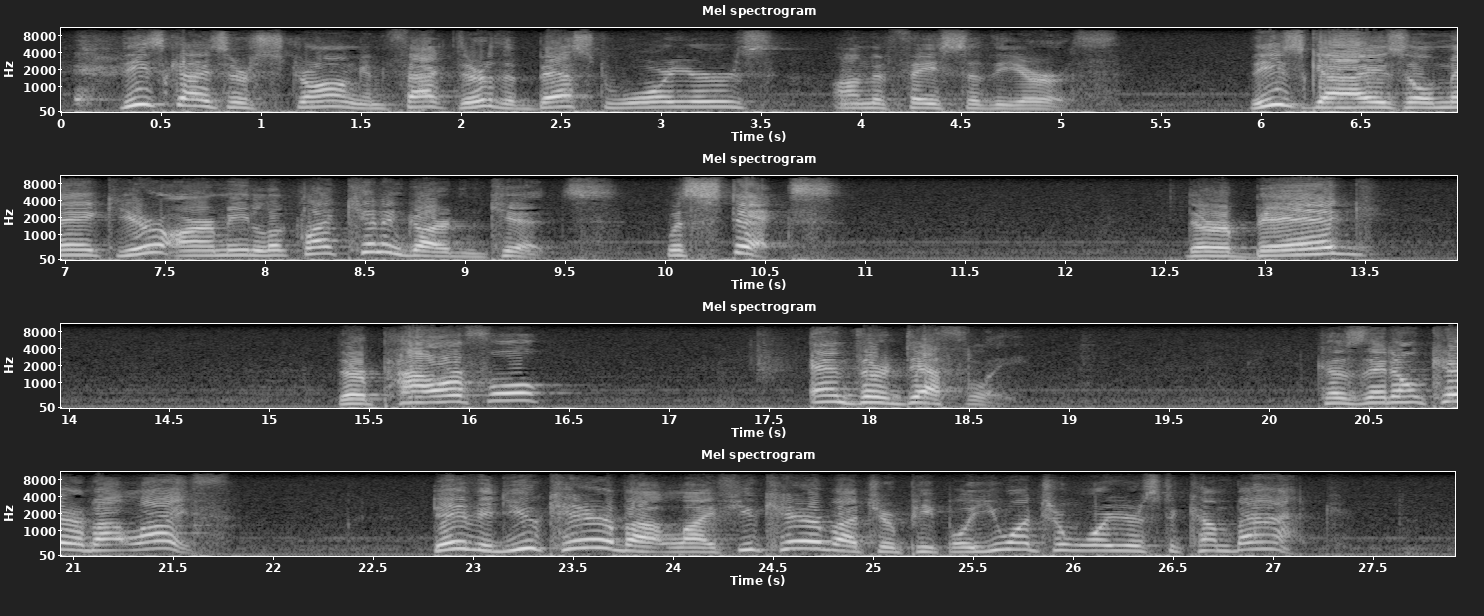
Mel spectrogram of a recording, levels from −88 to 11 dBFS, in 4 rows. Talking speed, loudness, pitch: 125 wpm, -11 LUFS, 185 Hz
